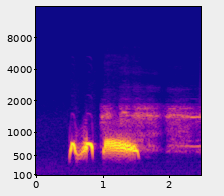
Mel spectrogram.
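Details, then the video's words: Lure spotted dove calling to provoke rival doves. One phrase of a wavering double coo and a drawn-out husky coo, overlapped and followed by a steady faint tonal hum. "chim cu gáy mồi thúc rút bổi gáy theo rất cao"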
